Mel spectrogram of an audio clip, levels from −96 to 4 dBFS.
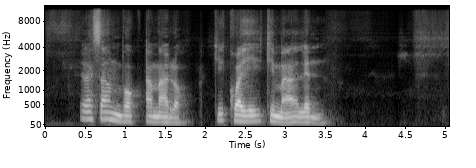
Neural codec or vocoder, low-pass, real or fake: codec, 16 kHz in and 24 kHz out, 0.8 kbps, FocalCodec, streaming, 65536 codes; 10.8 kHz; fake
